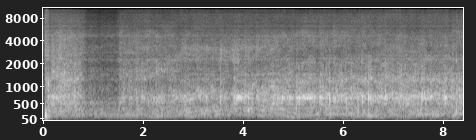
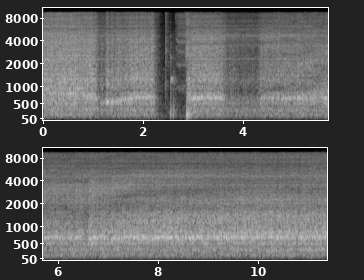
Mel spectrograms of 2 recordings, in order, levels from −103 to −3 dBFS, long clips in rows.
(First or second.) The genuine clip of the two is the second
